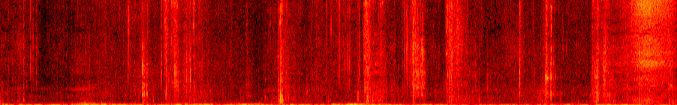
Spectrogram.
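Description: Footsteps walking at a normal pace across a flat, rounded rock ridge: many irregular crunching taps and scuffs, with no talking.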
